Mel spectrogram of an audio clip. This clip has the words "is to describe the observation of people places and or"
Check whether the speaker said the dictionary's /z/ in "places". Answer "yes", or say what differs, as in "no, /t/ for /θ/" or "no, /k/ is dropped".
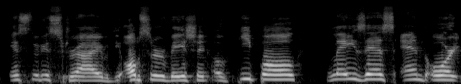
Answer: no, /s/ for /z/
